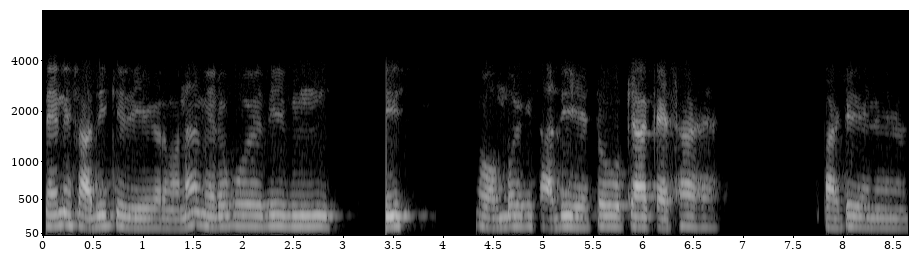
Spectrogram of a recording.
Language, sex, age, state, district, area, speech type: Hindi, male, 18-30, Madhya Pradesh, Katni, urban, conversation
